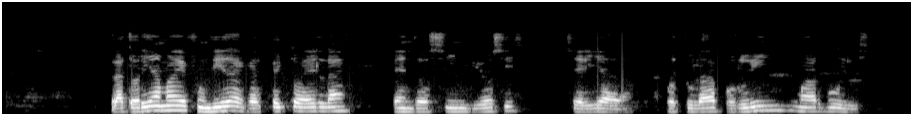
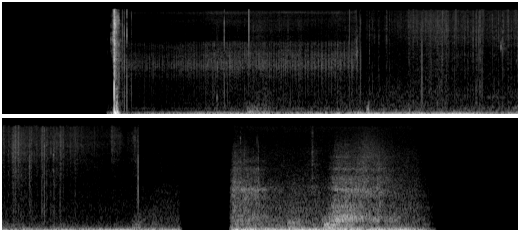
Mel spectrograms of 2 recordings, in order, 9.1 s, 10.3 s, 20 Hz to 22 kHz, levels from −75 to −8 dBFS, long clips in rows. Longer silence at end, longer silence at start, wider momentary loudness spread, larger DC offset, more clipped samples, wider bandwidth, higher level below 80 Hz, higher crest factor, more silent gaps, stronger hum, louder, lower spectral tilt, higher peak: second, 0.55 s vs 0.85 s; about the same, 1.1 s vs 1.05 s; about the same, 12 LU vs 14 LU; neither; neither; second, 7.2 kHz vs 17 kHz; second, -54 dBFS vs -34 dBFS; second, 16 dB vs 28 dB; second, none vs 6.96-7.43 s; neither; first, -16 LUFS vs -32 LUFS; first, -8 dB/octave vs -3 dB/octave; about the same, 0 dBFS vs -2 dBFS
